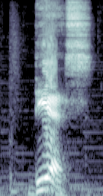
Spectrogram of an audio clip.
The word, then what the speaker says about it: diez: Diez, diez. Now, diez, I have an open vowel and a closed vowel. That's called a diptongo, a diphthong. That creates 1 syllable.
